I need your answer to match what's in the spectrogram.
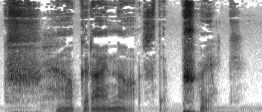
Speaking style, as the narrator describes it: I muttered

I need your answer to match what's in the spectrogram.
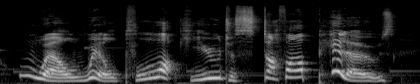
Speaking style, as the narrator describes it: sneered King Krusty in reply

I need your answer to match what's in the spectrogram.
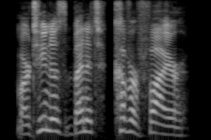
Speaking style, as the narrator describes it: the captain barked

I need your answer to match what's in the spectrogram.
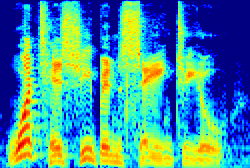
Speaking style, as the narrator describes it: cried the old man furiously

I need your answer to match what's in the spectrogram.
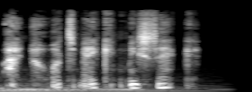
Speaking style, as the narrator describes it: I whispered

